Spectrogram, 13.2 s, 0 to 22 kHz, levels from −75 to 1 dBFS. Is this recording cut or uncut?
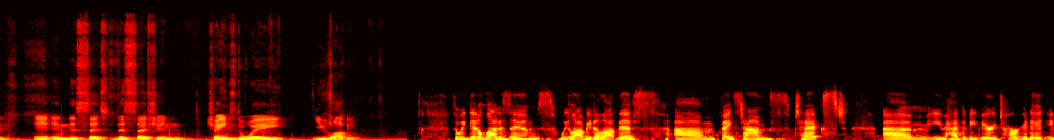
cut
